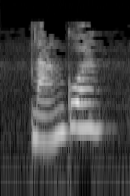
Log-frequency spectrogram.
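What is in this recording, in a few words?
"难关", Mandarin Chinese; chinese-flashcards; hsk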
